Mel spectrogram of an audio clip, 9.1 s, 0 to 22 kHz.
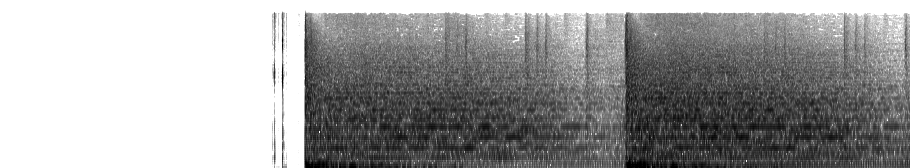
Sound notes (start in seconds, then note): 2.7 mouse clicks; 3.2 dramatic chord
